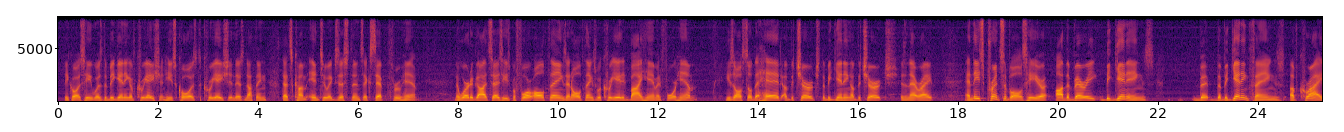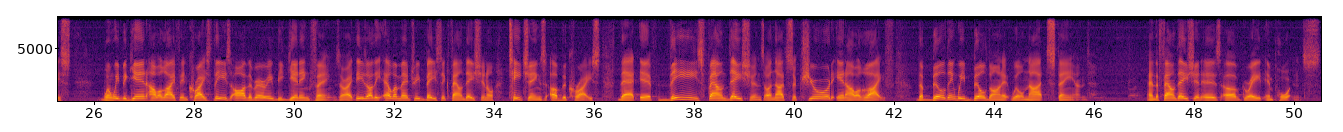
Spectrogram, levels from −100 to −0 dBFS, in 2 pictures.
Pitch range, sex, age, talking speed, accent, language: 115-140 Hz, male, 50-69, 140 wpm, American, English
